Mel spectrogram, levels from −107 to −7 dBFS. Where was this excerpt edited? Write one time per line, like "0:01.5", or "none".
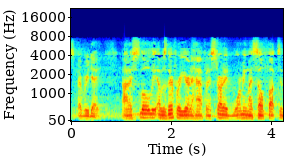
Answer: none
